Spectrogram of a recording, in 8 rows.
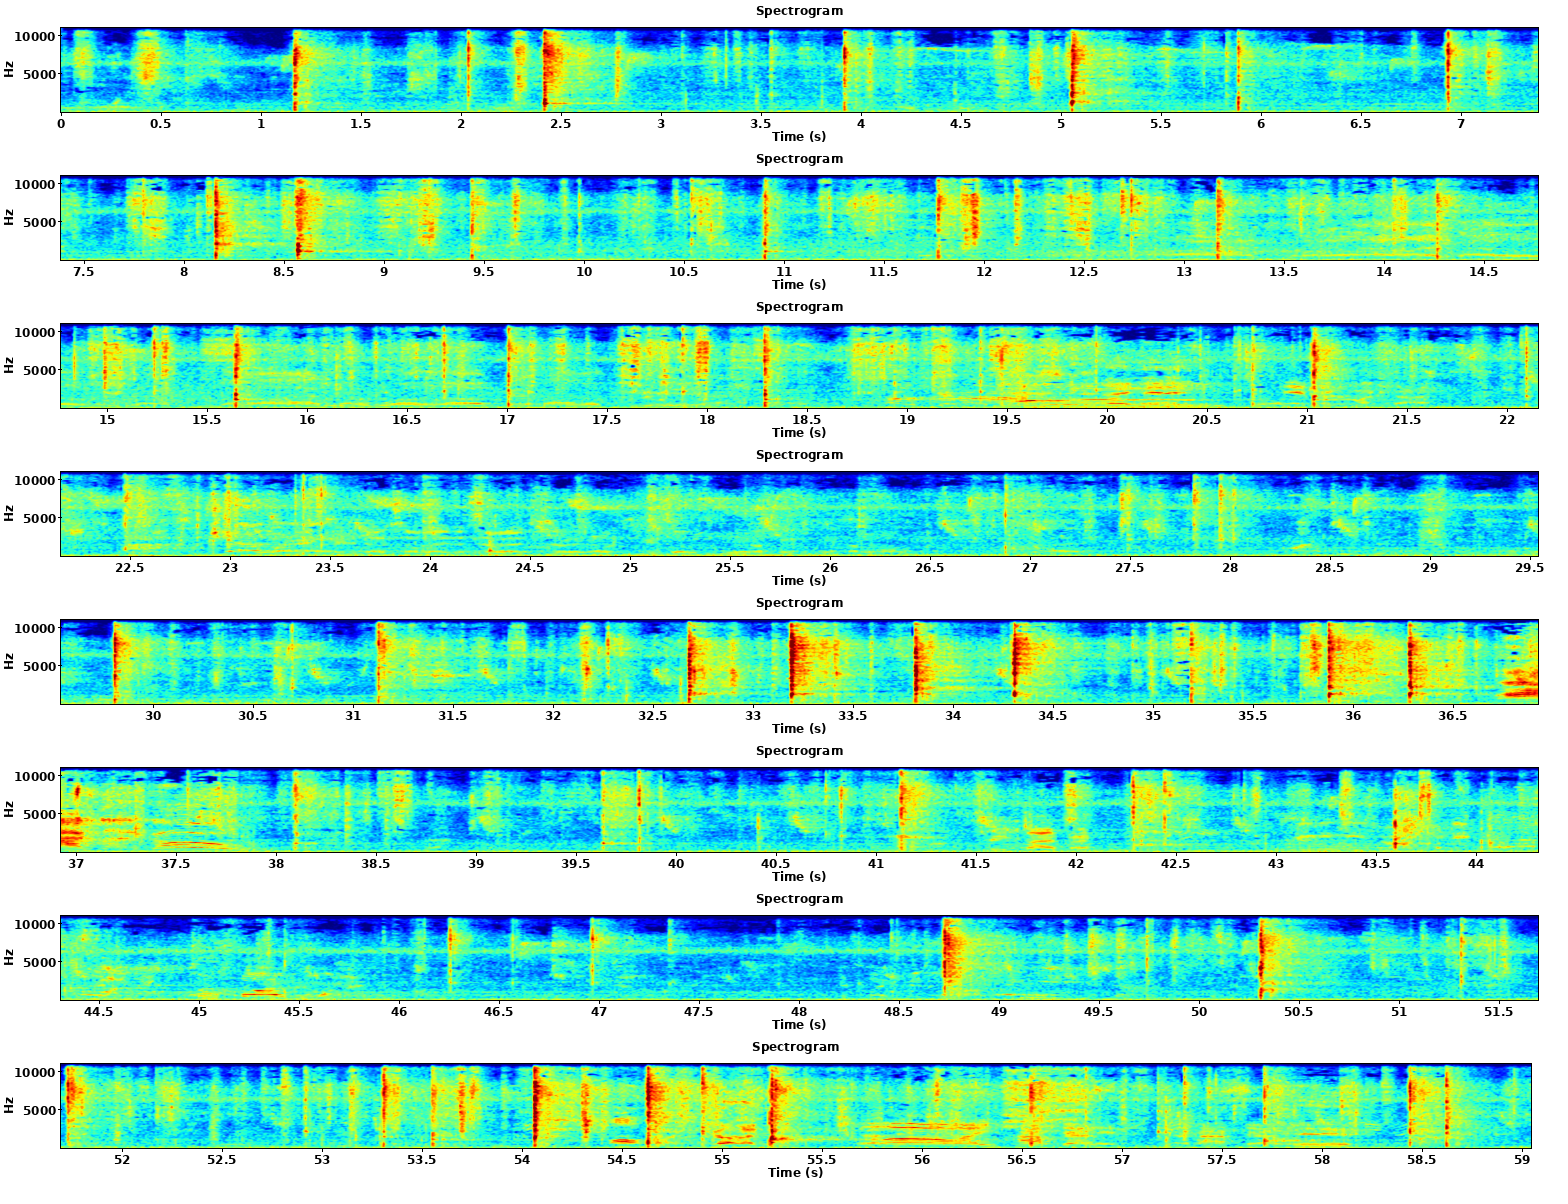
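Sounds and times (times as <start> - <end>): voices calling out: 0.0 - 59.0
racket hitting ball: 8.0 - 9.8, 32.2 - 36.6.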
